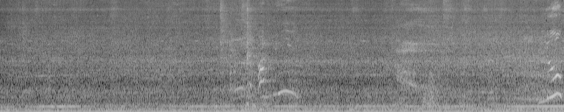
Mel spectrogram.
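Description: Steady low hum of supermarket refrigeration and ventilation, with a child's short vocal sounds rising and falling about halfway through.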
